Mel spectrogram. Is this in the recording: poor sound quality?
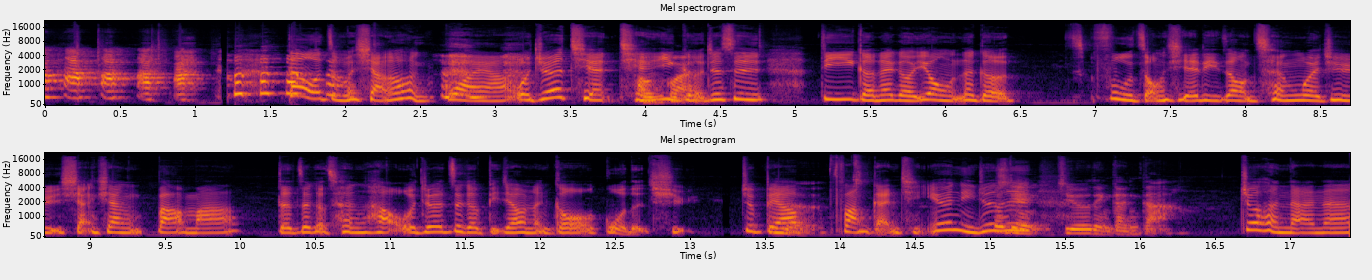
no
